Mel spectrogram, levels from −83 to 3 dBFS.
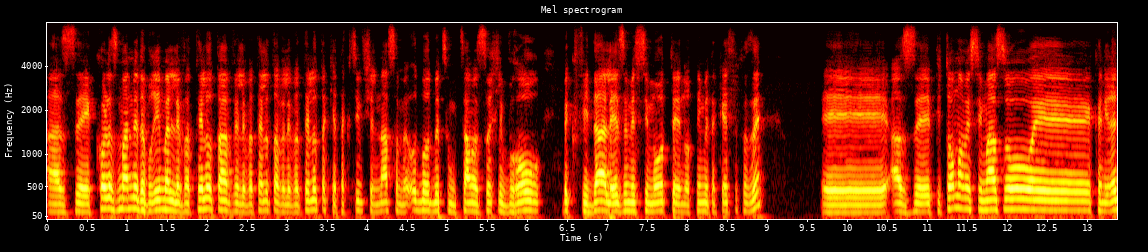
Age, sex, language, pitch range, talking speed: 30-49, male, Hebrew, 110-145 Hz, 170 wpm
